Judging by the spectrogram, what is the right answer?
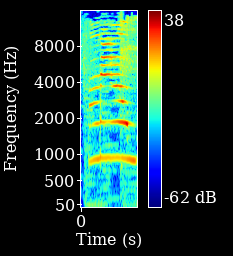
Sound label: mew; quiplash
